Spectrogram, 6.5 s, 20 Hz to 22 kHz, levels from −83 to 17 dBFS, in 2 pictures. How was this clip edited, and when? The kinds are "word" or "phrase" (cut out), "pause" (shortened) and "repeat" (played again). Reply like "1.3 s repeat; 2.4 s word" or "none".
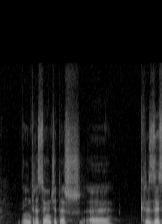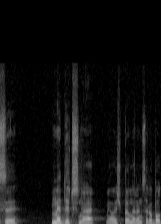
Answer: none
